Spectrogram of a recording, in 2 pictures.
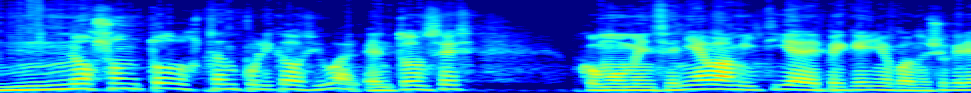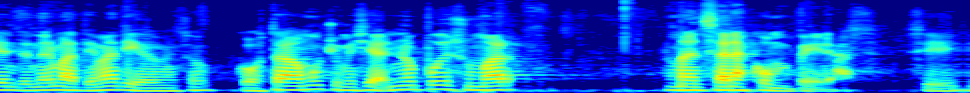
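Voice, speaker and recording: A man with an Argentine accent, fairly high pitch, ordinary pitch variation and a fairly quick pace. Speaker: open government consultant. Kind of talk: panel talk. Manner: hesitant fillers, repeats words.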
